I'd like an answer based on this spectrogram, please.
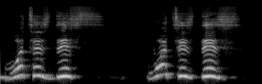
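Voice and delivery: put-on Haitian accent, very high-pitched. Asking everybody about something still on a woman's YouTube page, put-on Haitian accent. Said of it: "in my Haitian voice".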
